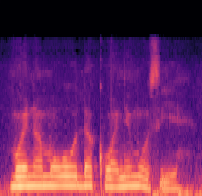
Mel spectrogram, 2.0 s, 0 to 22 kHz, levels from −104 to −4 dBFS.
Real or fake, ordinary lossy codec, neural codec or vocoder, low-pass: fake; none; codec, 24 kHz, 0.9 kbps, WavTokenizer, medium speech release version 2; 10.8 kHz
